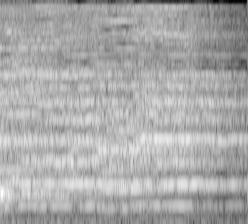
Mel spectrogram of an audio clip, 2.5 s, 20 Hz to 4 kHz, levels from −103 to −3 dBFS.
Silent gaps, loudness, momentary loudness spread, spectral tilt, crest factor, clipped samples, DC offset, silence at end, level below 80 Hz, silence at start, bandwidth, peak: none; -14 LUFS; 3 LU; -7 dB/octave; 14 dB; under 0.1%; under 0.1%; 0 s; -50 dBFS; 0 s; 4 kHz; 0 dBFS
